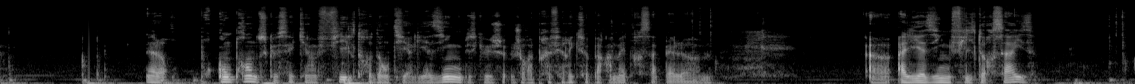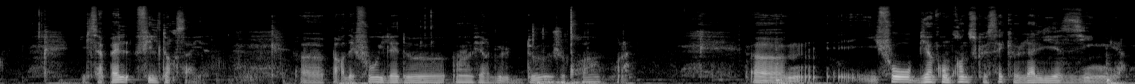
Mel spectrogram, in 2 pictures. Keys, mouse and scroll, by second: 6.9 click, 11.0 click, 15.5 click.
